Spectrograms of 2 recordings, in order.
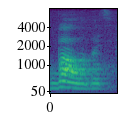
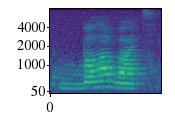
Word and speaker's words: баловать: в этом случае да мы чаще привыкли слышать с ударением на первый слог баловать но это ударение не верная и пока что филологи словари нам не предлагают вариант баловать как употребительные как допустимый все таки пока что словари строго нам рекомендует говорить баловать ставить ударение на последний слог на вторую а на последний третий слог но и соответственно все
